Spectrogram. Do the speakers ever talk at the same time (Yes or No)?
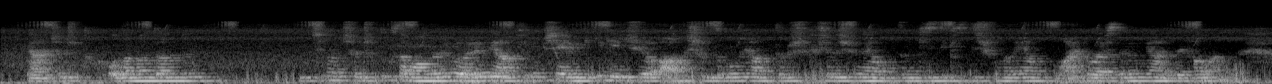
No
